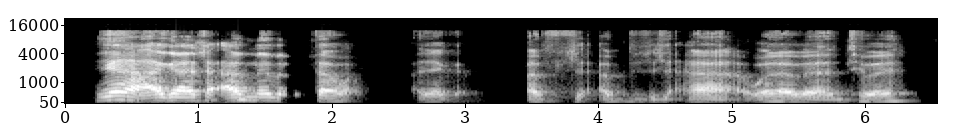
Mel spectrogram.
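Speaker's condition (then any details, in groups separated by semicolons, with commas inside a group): Cerebral palsy; diagnosed at about two months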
